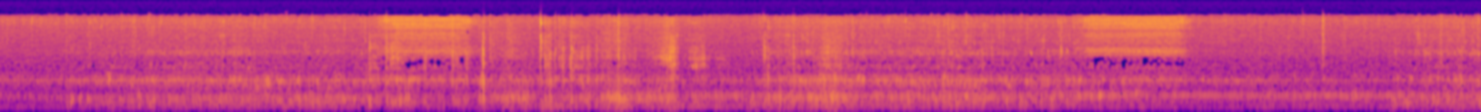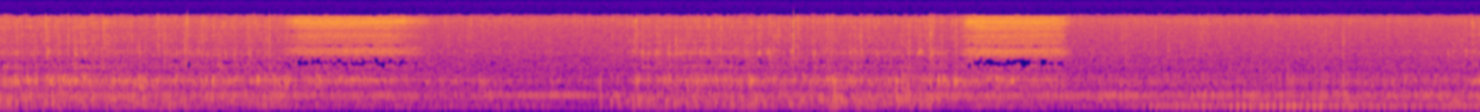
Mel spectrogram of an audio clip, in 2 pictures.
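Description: Scuba diver breathing through a regulator underwater: four hissing breaths of about a second and a half, roughly every seven seconds, with bubbling and crackling between them.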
